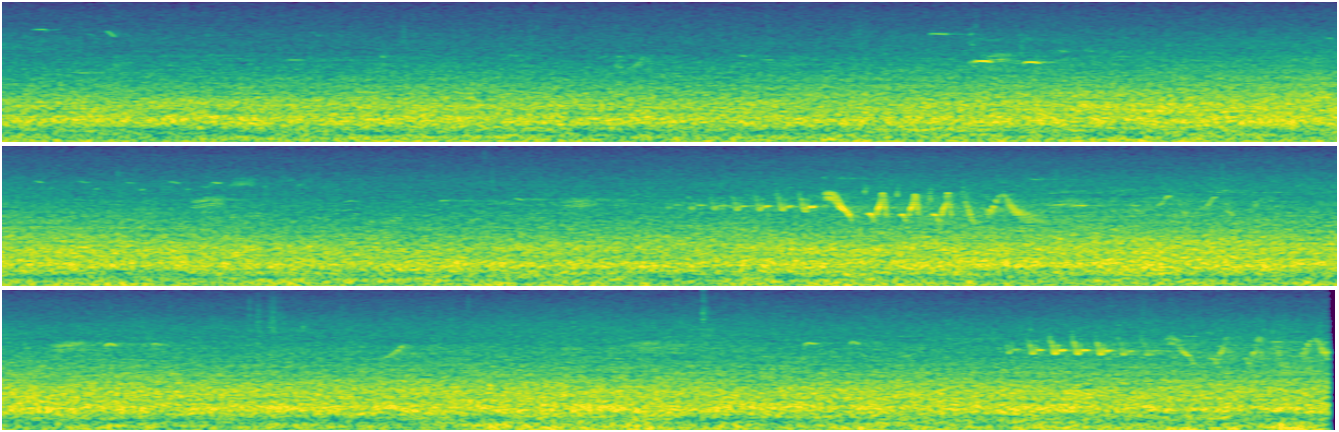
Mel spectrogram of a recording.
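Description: Steady outdoor background hiss with small birds calling: two short, high, rapid trills, about eleven seconds in and again near the end, and a few faint chirps in between.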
